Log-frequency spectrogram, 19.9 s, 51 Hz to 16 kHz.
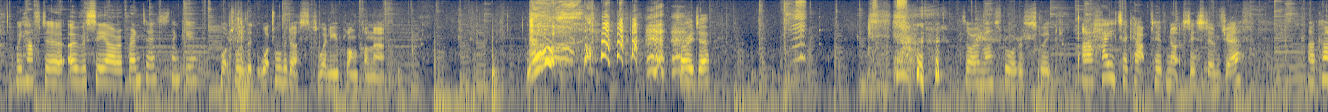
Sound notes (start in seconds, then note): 7.9 loud laughing; 11.0 squeaking sound; 13.0 girls giggling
